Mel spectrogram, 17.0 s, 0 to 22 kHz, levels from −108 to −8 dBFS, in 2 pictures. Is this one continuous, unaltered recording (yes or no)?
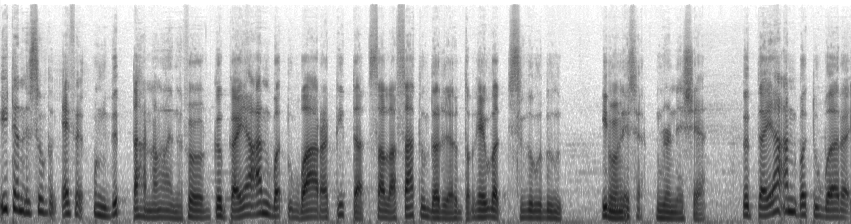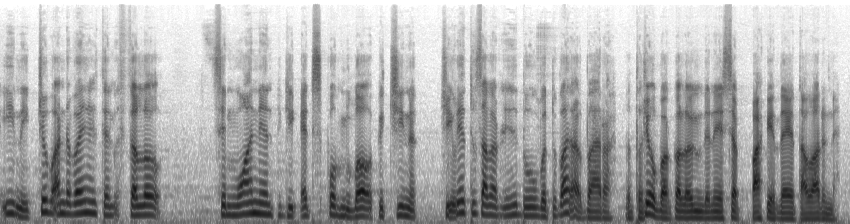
no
